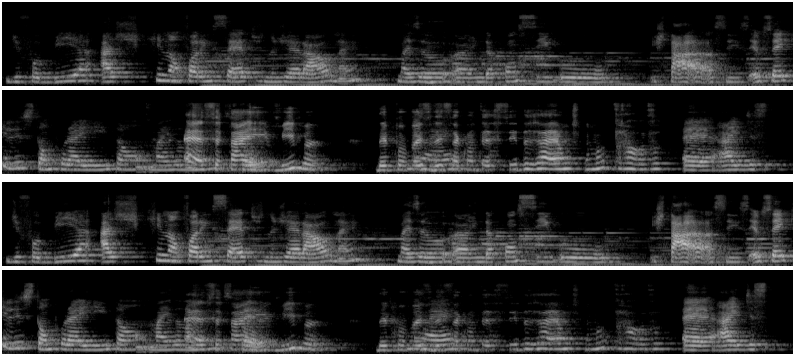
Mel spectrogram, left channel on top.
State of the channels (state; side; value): normal; both; correlation 0.43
